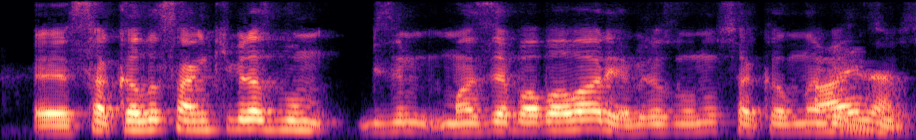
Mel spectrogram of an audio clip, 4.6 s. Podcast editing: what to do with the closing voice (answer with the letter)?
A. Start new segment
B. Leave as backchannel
A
